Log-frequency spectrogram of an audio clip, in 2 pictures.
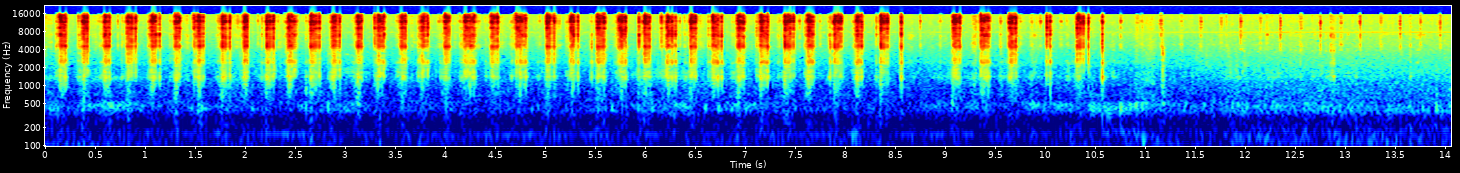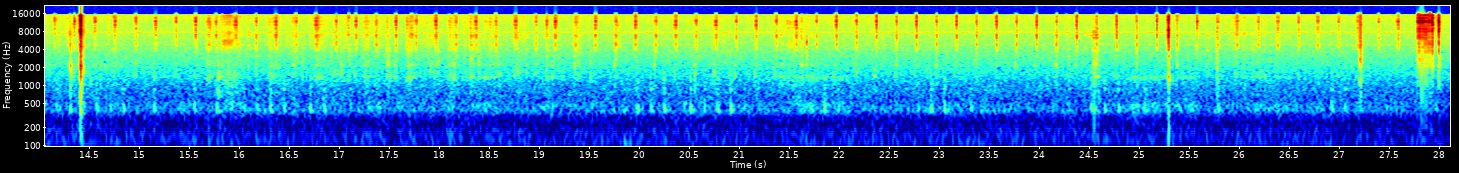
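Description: Movement of a 1930s Kienzle pocket watch clicking: a run of loud, even clicks about five a second for the first eight seconds or so, then much fainter regular ticking, with one sharp click about halfway through and loud clicks again near the end.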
